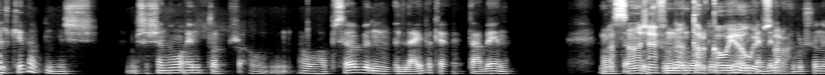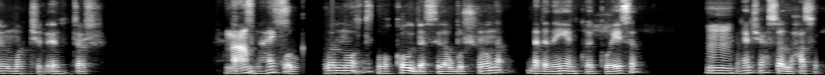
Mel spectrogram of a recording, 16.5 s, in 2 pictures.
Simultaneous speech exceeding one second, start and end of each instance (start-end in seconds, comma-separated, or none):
6.0-8.1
